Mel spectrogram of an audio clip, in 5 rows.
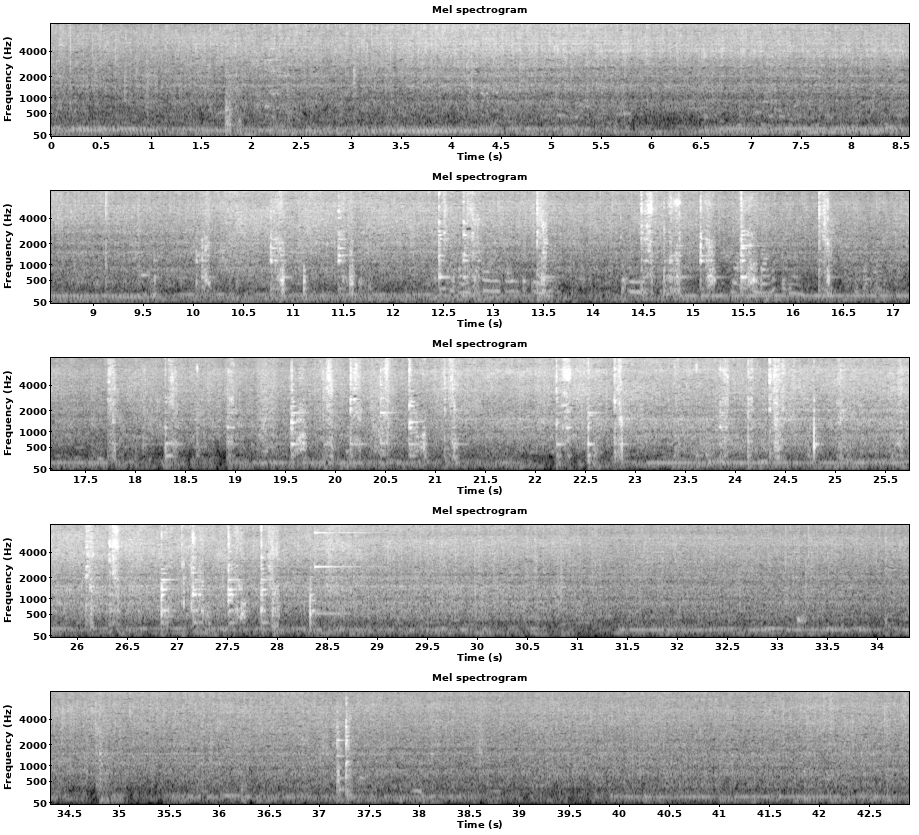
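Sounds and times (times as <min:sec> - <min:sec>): grasshoppers sizzling in hot oil: 0:00.0 - 0:42.9
metal spatula scraping a wok: 0:09.6 - 0:28.4.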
